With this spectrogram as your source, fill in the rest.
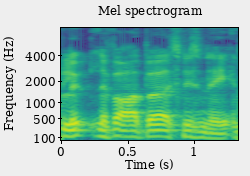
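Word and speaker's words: LeVar: kept calling he's called levi burton isn't he and he kept calling him lever lever man lever or something like that like something weird kept getting his name wrong all throughout the thing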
